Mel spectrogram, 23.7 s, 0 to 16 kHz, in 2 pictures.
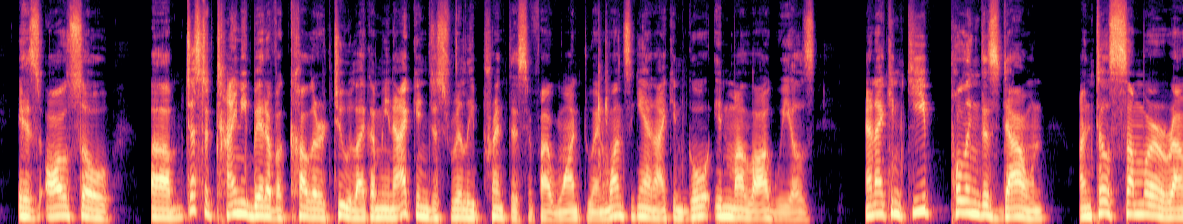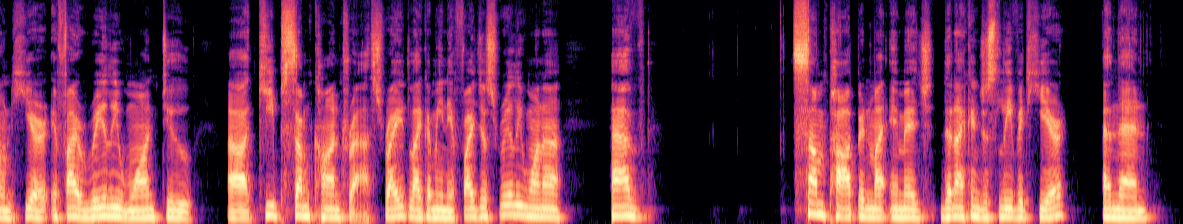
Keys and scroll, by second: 4.4 super+d, 20.0 super+d.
